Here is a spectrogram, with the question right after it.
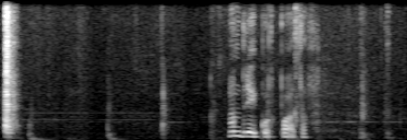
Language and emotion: Russian, neutral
